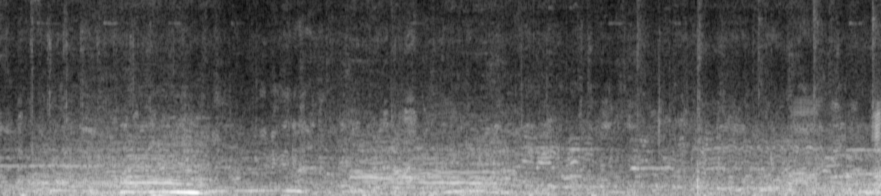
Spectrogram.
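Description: Bulls at a cattle market in Purwantoro, Wonogiri, Central Java: occasional low moos and animal calls rise out of a busy bed of crowd chatter and nearby talking voices, steady throughout.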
